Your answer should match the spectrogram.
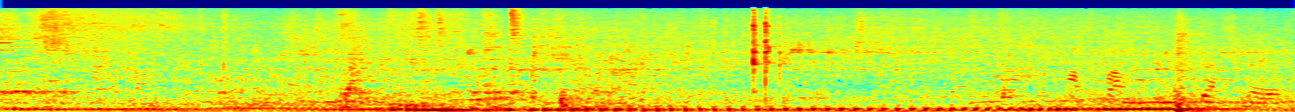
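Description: A motorbike engine running close by, a low pulsing hum that grows louder about two seconds in, with a sharp clink near the middle.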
